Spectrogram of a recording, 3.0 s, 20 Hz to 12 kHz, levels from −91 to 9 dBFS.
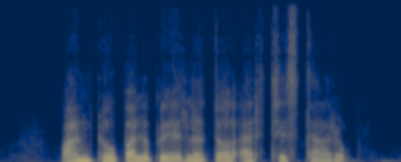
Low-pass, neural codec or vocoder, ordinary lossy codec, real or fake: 10.8 kHz; codec, 16 kHz in and 24 kHz out, 0.8 kbps, FocalCodec, streaming, 65536 codes; Opus, 16 kbps; fake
